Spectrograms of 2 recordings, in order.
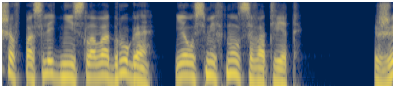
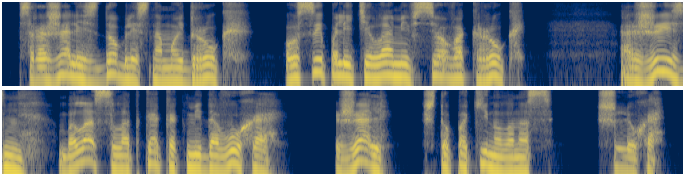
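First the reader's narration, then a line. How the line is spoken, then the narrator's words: Dying hoarse rasp. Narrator (Russian): Истекая кровью, он напоследок прохрипел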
